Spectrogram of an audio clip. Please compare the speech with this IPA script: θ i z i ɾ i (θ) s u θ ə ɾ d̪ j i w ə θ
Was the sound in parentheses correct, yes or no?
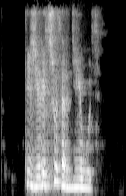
yes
